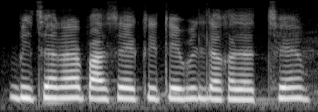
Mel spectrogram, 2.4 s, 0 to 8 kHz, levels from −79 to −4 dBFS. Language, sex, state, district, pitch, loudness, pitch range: Bengali, female, West Bengal, Cooch Behar, 255 Hz, -15 LUFS, 245-260 Hz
